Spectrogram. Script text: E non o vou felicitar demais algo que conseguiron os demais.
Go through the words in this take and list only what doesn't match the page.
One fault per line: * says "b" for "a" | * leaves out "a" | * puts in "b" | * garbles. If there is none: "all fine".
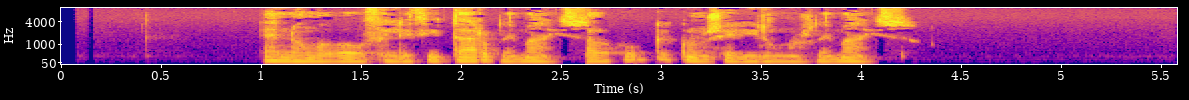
all fine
